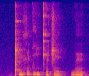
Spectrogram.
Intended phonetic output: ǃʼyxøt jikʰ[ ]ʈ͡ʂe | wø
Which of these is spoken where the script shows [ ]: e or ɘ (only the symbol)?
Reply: e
